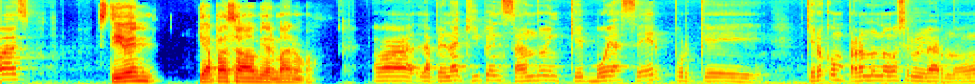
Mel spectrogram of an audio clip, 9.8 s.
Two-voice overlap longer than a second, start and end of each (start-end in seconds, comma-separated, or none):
none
